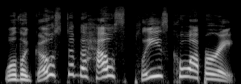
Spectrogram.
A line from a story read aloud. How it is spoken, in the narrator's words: he yelled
